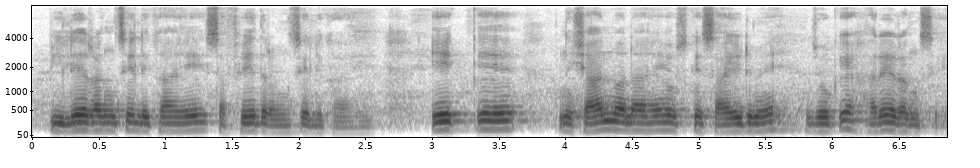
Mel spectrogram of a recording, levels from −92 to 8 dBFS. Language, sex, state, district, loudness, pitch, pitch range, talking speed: Hindi, male, Bihar, Sitamarhi, -25 LUFS, 125 Hz, 120-135 Hz, 210 wpm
